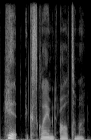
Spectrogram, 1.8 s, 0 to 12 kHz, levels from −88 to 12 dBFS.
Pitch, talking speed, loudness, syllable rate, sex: 145 Hz, 100 wpm, -21 LUFS, 4.7 syllables/s, female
